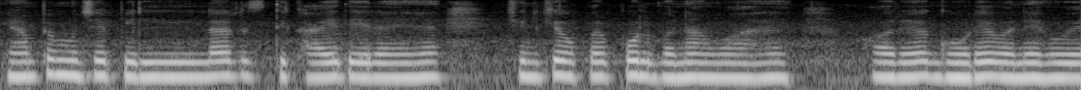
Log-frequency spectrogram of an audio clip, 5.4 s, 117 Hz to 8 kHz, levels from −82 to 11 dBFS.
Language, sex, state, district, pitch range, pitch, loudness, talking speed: Hindi, female, Chandigarh, Chandigarh, 210-225 Hz, 215 Hz, -14 LUFS, 210 wpm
